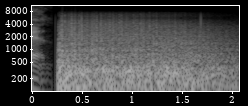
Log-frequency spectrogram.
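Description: A six-inch Armstrong breech-loading coastal gun firing: a sudden loud blast just after the start, then a long rumble that fades slowly.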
